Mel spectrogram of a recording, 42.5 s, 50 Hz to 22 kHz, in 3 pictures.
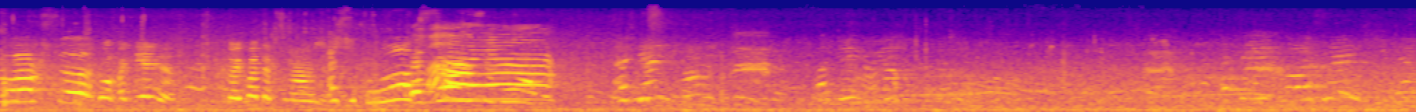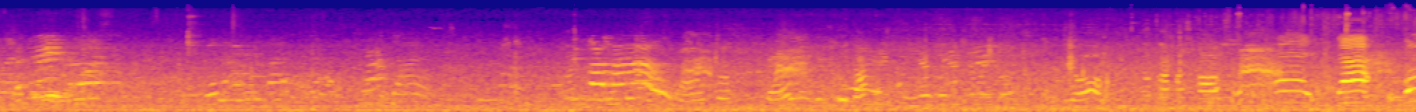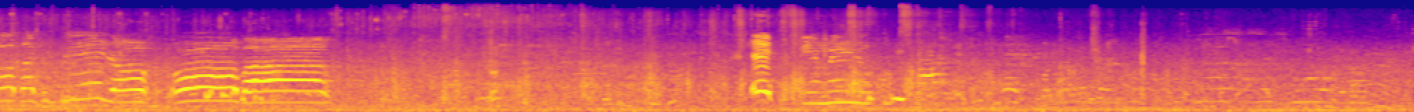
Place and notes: Lithuania - Playground near the Lagoon
Recordist: Liviu Ispas
Description: Near the lagoon besides a kids playground. Children playing, people taking, water sounds, birds and bikes passing by. Recorded with ZOOM H2N Handy Recorder.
